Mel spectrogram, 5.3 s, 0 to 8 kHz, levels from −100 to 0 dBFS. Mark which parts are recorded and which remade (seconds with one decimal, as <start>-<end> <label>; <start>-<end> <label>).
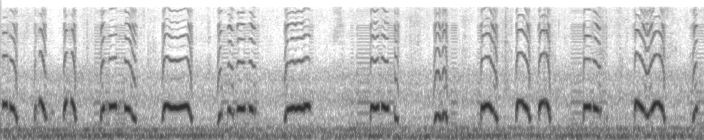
0.0-0.9 remade; 0.9-1.6 recorded; 1.6-2.6 remade; 2.6-3.6 recorded; 3.6-5.3 remade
